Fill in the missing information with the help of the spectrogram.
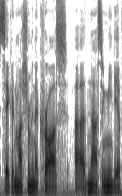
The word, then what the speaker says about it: Gnostic Media: So if you have the same level of intelligence as me and you think it's spelled with an N first, you're incorrect. It's Gnostic space, then media, M-E-D-I-A.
